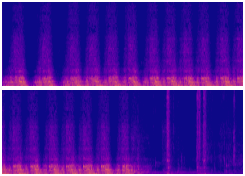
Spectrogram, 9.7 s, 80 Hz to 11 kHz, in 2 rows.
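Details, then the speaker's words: Mahindra Roxor diesel with standard battery, cranked at about minus 11 in snow with the grid heater used: starter churns slowly at roughly three compressions a second, then stops without firing; owner blames the extreme cold, cranks but no start. "yeah it will start it's just too cold and I also have to run inside my hands are getting super cold"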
